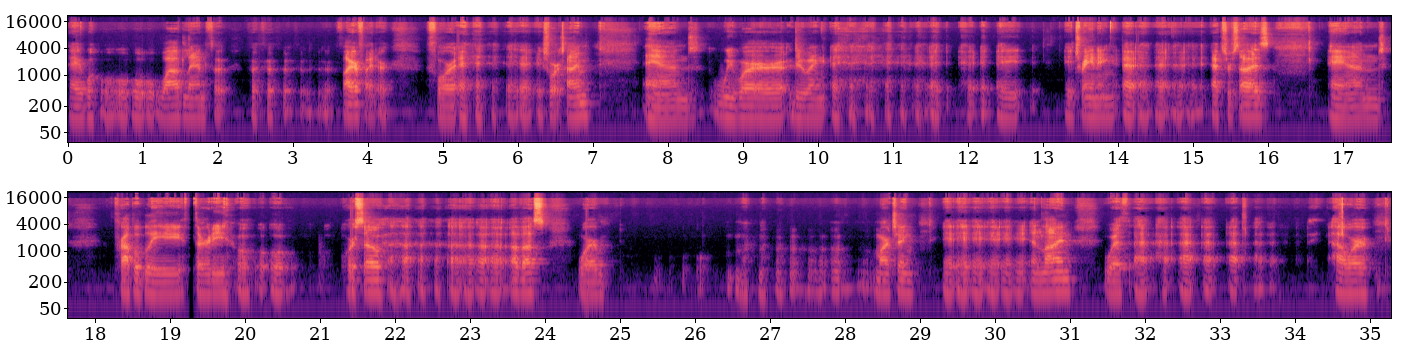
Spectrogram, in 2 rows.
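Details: Adult man who has stuttered since age 8, a speech-language pathologist, stuttering openly with word repetitions; stuttering.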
